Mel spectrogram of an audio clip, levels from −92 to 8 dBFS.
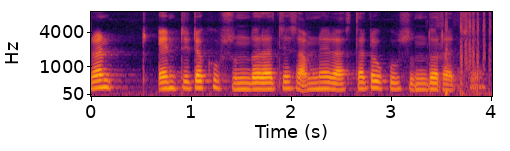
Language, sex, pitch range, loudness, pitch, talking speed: Bengali, female, 175-200 Hz, -17 LUFS, 180 Hz, 150 wpm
